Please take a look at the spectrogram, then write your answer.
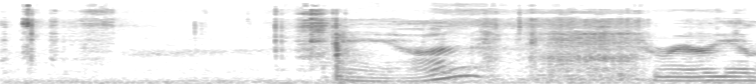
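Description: Scissors snip through twine while finishing a terrarium, a few short, crisp cuts early on before a voice talks over the rest.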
